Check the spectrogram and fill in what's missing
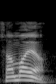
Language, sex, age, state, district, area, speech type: Odia, male, 30-45, Odisha, Kalahandi, rural, read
